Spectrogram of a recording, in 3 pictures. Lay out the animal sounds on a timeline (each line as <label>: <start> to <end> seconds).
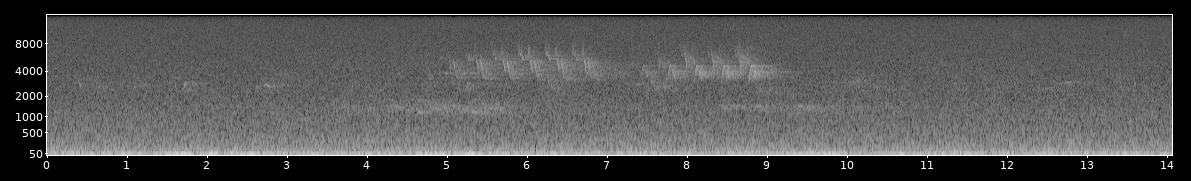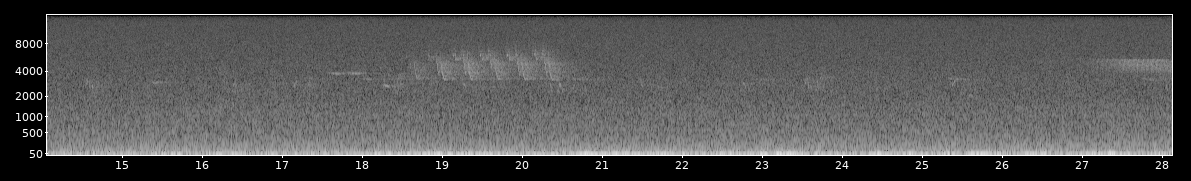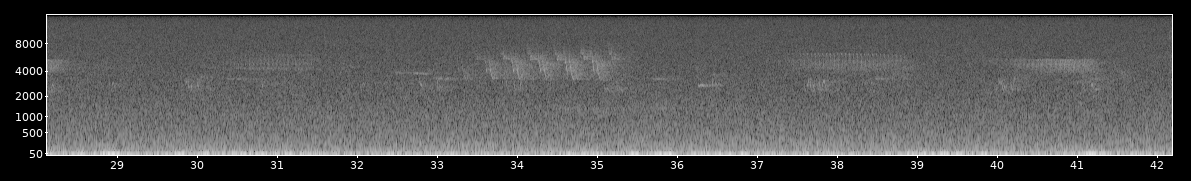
Red-eyed Vireo (Vireo olivaceus): 0.0 to 25.8 seconds
American Crow (Corvus brachyrhynchos): 2.8 to 6.0 seconds
Ovenbird (Seiurus aurocapilla): 4.7 to 9.2 seconds
American Crow (Corvus brachyrhynchos): 7.8 to 10.3 seconds
Black-throated Green Warbler (Setophaga virens): 17.3 to 18.2 seconds
Ovenbird (Seiurus aurocapilla): 18.4 to 20.6 seconds
Pine Warbler (Setophaga pinus): 26.9 to 28.5 seconds
Red-eyed Vireo (Vireo olivaceus): 27.9 to 42.2 seconds
Chipping Sparrow (Spizella passerina): 30.2 to 31.5 seconds
Black-capped Chickadee (Poecile atricapillus): 32.3 to 33.5 seconds
Ovenbird (Seiurus aurocapilla): 33.3 to 35.5 seconds
American Crow (Corvus brachyrhynchos): 34.0 to 35.3 seconds
Chipping Sparrow (Spizella passerina): 37.0 to 39.1 seconds
Pine Warbler (Setophaga pinus): 39.9 to 41.5 seconds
